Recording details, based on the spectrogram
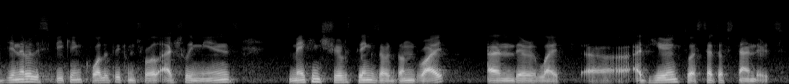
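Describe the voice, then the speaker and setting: A young man from Qatar, a research trainee, answering interview questions in an earnest, halting way with frequent pauses. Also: low voice, steady tone, phone-quality sound, slight background noise. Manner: earnest, halting, often pausing on fillers.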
